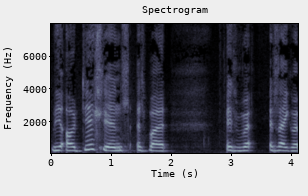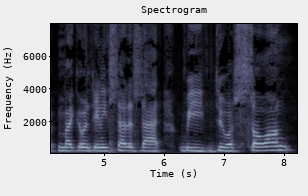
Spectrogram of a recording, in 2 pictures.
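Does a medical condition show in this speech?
Yes: Down syndrome; from birth, born in Rochester, raised in Palmyra, New York.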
